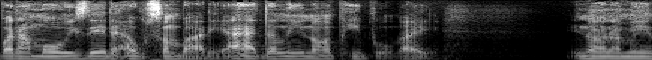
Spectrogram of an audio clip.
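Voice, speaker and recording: A man talks at a fairly low pitch. His intonation stays monotone and flat. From Bronx, New York. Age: 30s. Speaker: spoken word poet and youth mentor. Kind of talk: casual interview chat.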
